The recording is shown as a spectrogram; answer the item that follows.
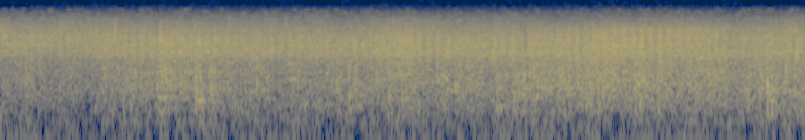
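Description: Steady rushing background noise with no distinct events, rising slightly in level toward the end.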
